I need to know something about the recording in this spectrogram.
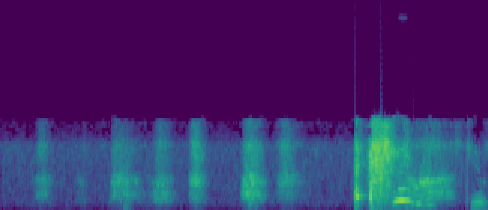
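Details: Woman with repeated sneezing: a run of about six soft, quick sneezes, then one louder, fuller sneeze.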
